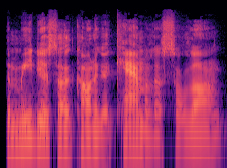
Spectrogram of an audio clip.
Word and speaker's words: Kamala: Is it Kamala or Kamala? What do you guys pronounce? – It's Kamala. So just picture the word comma with L-A afterwards. So Kamala.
